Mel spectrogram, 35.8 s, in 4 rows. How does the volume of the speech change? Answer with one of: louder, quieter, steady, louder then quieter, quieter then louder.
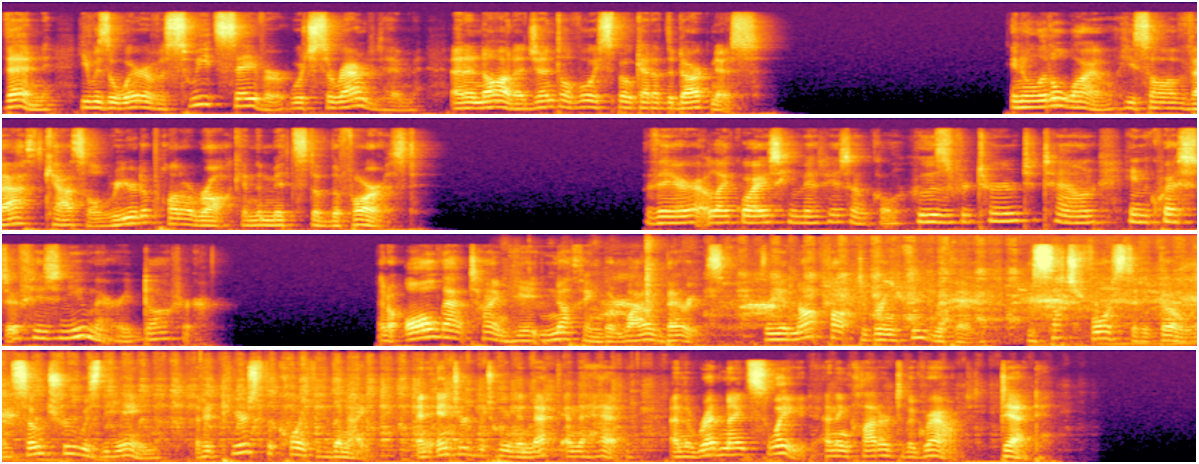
steady.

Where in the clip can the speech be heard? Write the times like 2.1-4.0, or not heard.
0.0-5.8, 7.5-12.1, 13.8-19.5, 20.8-34.8.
